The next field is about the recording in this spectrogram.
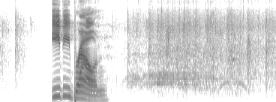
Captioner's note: audience applauds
